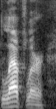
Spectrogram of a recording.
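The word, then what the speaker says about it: Loeffler: sick of hearing about lefleur and i'll eventually pronounce it right i think it's left like a left-handed leftler i hope i'm right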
